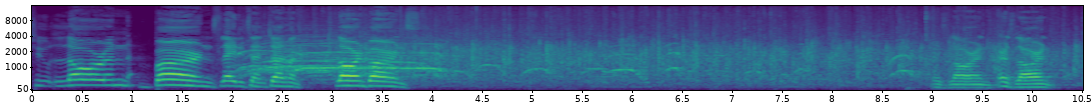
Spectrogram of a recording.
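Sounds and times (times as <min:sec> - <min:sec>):
speech: 0:00.0 - 0:03.9, 0:09.0 - 0:10.3
faint cheers and voices: 0:02.0 - 0:07.8
audience applause for comedian: 0:02.1 - 0:10.5.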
